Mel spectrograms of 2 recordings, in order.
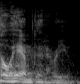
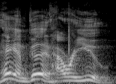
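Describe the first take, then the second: First: It is said in a timid, hesitant way. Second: It is said at a confident, normal volume.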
